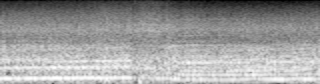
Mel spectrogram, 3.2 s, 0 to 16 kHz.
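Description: A 1991 Honda Beat driven around a racing circuit in Forza Horizon, its small engine holding a steady, close droning note with a brief dip and shift in pitch partway through, as if changing gear.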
